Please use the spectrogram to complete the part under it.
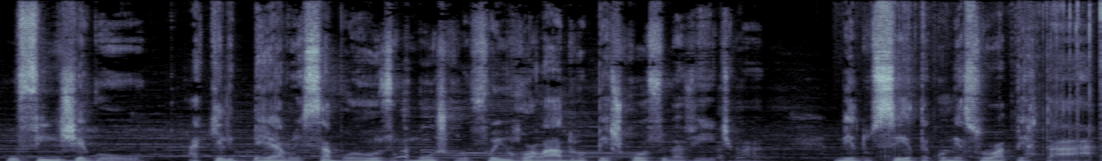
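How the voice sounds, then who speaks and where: A man's voice: rumbling low, big pitch swings, normal speed, gravelly, warm tone. A man with a Brazilian accent narrating a comic audio drama in a theatrical, mock-literary manner. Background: music.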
